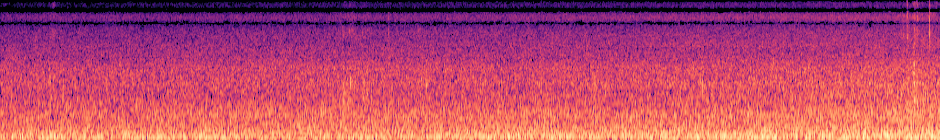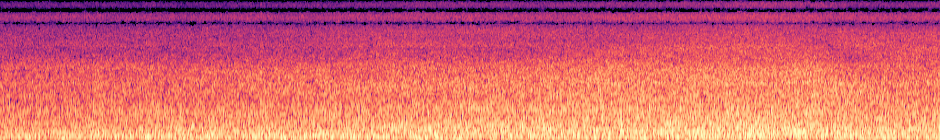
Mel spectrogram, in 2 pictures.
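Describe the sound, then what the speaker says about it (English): Mardalsfossen waterfall in the mountains of Norway, a constant broad roar of falling water that swells slightly louder over time, heard alone without talk. "falls just coming down the mountains in between the two main falls"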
